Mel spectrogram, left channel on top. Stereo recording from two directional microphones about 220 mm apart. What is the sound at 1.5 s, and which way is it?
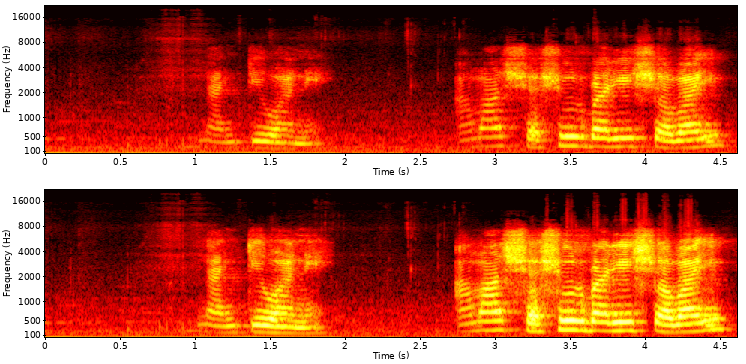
Speech, 45° right (ahead or behind).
